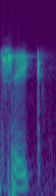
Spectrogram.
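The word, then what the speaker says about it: Shaich: Which was kind of the thrust of the article in the New Yorker today with your founder, Ron Saich? Is that how you say it? – Ron Shake. – Shake. Thank you.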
